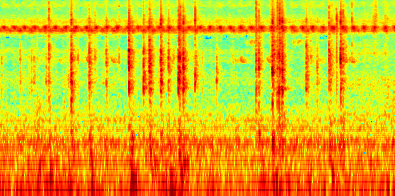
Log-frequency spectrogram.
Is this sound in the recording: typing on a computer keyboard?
yes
